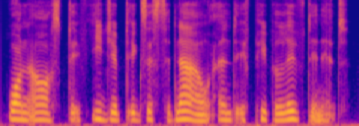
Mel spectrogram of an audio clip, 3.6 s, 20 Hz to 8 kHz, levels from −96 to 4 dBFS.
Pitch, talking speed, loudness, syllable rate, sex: 175 Hz, 200 wpm, -19 LUFS, 5.8 syllables/s, female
